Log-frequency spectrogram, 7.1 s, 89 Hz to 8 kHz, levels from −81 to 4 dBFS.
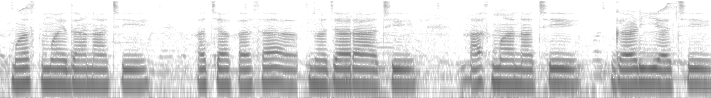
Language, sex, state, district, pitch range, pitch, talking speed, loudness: Halbi, female, Chhattisgarh, Bastar, 165-175 Hz, 170 Hz, 95 wpm, -40 LUFS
